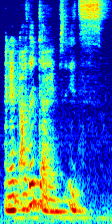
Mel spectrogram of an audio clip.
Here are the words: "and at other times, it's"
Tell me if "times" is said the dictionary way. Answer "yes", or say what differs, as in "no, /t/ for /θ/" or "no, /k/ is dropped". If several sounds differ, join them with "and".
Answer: yes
